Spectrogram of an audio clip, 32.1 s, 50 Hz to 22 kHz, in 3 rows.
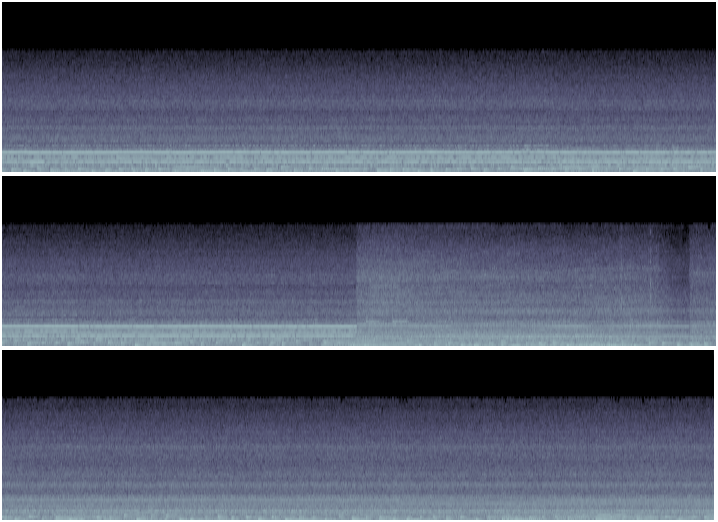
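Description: Background music over the steady fan whir of an xTool M1 laser engraver engraving a glass. About halfway through, a steady high whine stops and a broader hiss carries on under the music.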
